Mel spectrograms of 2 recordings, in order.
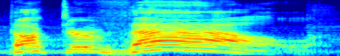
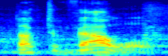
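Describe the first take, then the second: First: The name rhymes with pal. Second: The name rhymes with owl. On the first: The speaker calls it right. "It's the A in Val that is not vowel" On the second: The speaker calls it wrong. "Why did I say it like that?"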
